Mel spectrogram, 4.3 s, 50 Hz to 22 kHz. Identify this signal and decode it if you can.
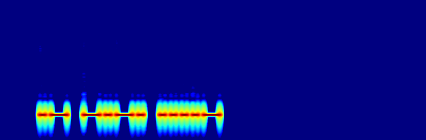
Morse code, heard as a keyed tone, about 22 wpm, 700 Hz. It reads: AC4
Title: USA Call Sign Prefixes - 22wpm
